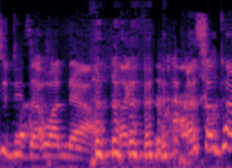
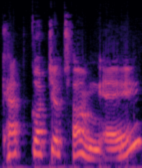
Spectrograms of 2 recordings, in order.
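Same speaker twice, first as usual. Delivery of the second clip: usual speaking voice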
